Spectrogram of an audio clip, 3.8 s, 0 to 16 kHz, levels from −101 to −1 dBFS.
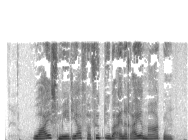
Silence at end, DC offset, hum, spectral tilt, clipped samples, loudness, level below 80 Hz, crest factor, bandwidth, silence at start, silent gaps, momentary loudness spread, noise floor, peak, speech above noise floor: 0.3 s; under 0.1%; none; -3.5 dB/octave; under 0.1%; -29 LUFS; -68 dBFS; 16 dB; 12 kHz; 0.65 s; none; 9 LU; -62 dBFS; -14 dBFS; 33 dB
